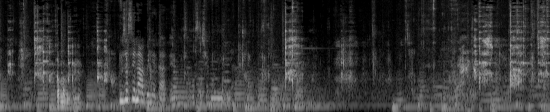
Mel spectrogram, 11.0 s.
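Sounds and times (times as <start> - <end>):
cutlery clicking on plates: 0.0 - 2.2, 4.8 - 7.1, 8.1 - 11.0
background music: 0.0 - 11.0
people chewing and biting: 0.0 - 11.0.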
